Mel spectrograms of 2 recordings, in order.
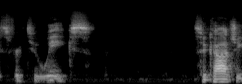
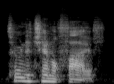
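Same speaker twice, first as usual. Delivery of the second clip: urgent worry; 7 semitones higher, 4 dB louder than usual. Acted. Nezu urgent on phone.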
